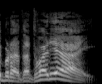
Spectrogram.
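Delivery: insist, hammering it home; shouted command. Acted. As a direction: knight repeating his order. Knight shouting at door.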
